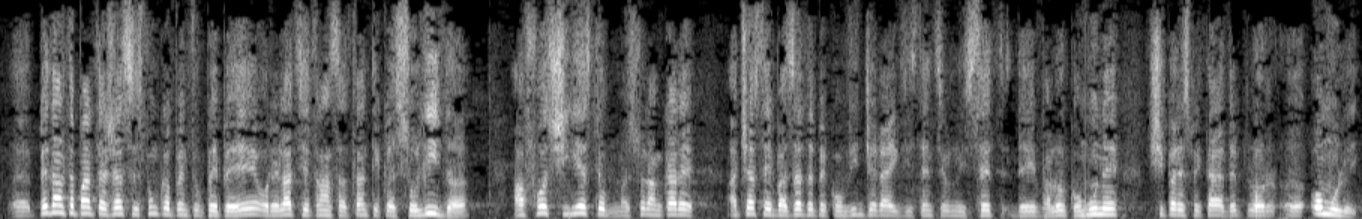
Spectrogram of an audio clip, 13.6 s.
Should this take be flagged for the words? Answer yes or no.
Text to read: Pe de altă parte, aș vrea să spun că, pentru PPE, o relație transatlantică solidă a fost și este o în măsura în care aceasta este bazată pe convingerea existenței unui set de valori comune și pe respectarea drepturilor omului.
no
